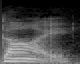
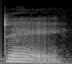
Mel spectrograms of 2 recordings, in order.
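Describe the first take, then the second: First: The vowel sounds like the one in 'die'. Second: The vowel sounds like the one in 'day'. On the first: "that die rather than day" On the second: "rather than day"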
